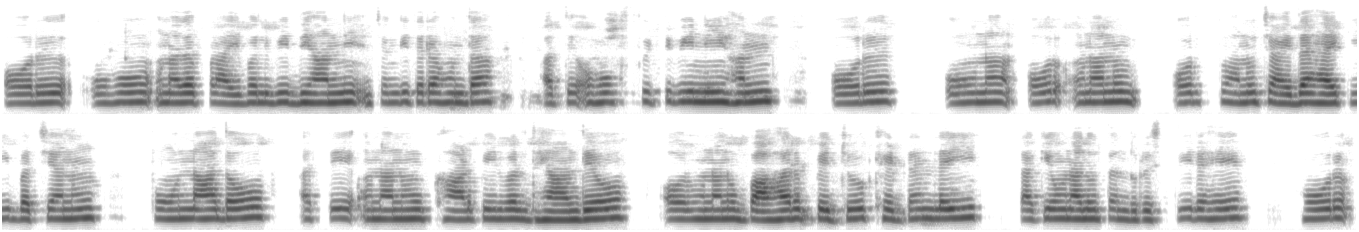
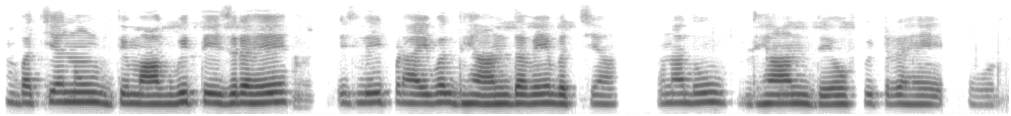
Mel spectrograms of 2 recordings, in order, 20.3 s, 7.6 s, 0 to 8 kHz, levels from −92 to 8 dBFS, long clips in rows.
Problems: continuous background conversations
